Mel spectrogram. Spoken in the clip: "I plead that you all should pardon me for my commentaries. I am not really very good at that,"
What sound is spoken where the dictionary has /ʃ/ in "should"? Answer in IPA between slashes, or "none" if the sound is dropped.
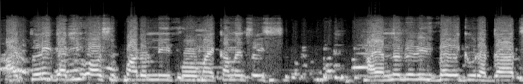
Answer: /s/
